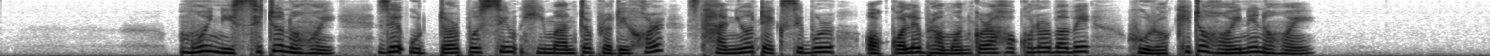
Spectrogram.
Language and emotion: Assamese, fearful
